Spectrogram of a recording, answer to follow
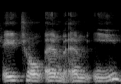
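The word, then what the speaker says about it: Homme: or um in French, H O M E, but he was not of French descent, but he had a French last name, but he pronounced it home.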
